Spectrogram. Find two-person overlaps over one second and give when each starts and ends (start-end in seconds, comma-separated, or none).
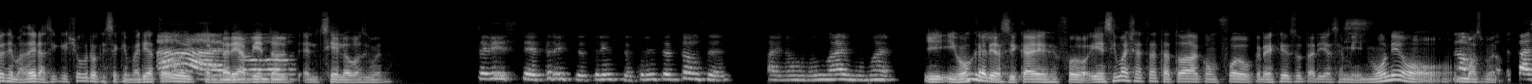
1.6-3.0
